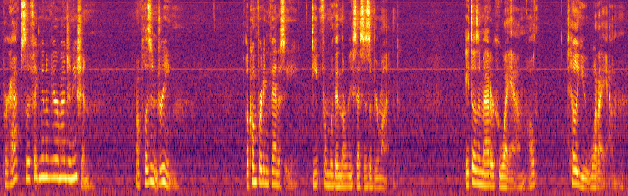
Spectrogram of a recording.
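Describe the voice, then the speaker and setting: A woman's voice: fairly low pitch, a little mellow, slight background noise, close to an everyday voice. A woman voicing an ancient, alluring faerie in a scripted ASMR roleplay, soothing and coaxing with formal archaic phrasing, tender but sinisterly possessive. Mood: mysterious, coy.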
